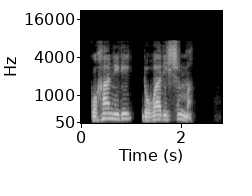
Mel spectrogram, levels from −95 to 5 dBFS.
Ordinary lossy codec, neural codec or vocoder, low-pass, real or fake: AAC, 32 kbps; none; 7.2 kHz; real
